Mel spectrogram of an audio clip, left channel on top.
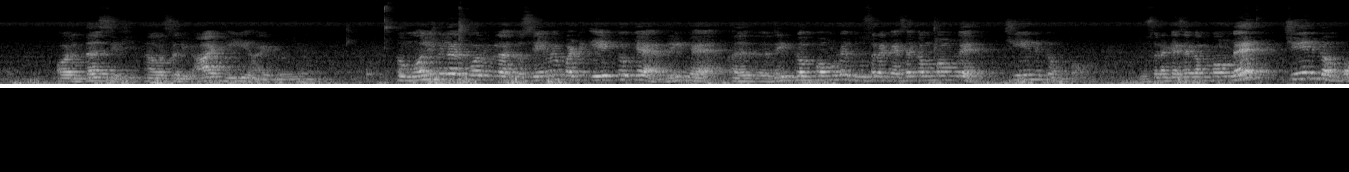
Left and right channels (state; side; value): silent; right; digital silence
